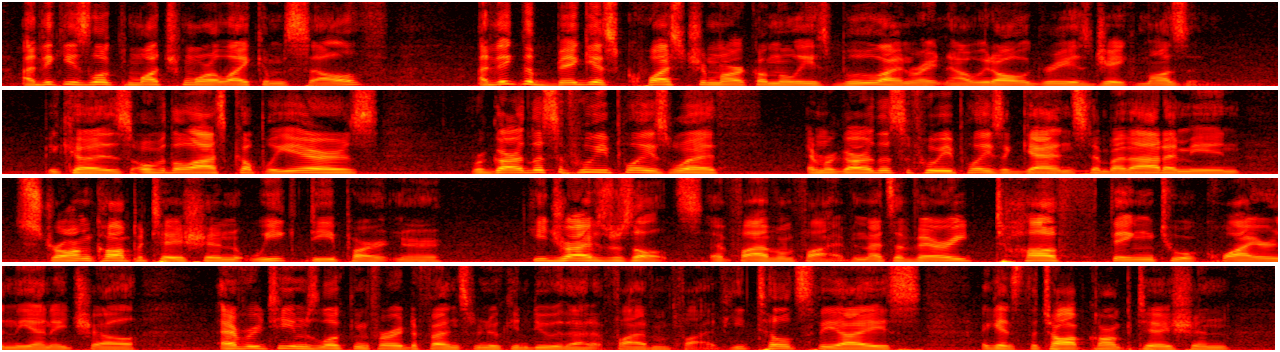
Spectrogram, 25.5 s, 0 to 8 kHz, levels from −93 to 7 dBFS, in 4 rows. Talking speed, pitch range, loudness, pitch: 225 wpm, 130-165 Hz, -36 LUFS, 150 Hz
